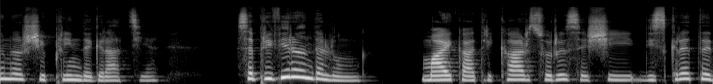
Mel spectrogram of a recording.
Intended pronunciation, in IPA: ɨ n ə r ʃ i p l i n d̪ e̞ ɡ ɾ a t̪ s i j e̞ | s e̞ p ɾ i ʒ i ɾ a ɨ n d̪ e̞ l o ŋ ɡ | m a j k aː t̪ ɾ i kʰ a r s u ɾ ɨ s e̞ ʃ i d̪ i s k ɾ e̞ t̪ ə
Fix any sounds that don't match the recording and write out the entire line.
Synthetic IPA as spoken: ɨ n ə r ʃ i p l i n d̪ e̞ ɡ ɾ a t̪ s i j e̞ | s e̞ p ɾ i v i ɾ ə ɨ n d̪ e̞ l u ŋ ɡ | m a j k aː t̪ ɾ i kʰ a r s u ɾ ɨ s e̞ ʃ i d̪ i s k ɾ e̞ t̪ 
